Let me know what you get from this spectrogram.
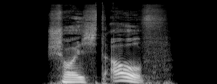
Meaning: inflection of aufscheuchen: 1. third-person singular present 2. second-person plural present 3. plural imperative
- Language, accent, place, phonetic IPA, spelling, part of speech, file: German, Germany, Berlin, [ˌʃɔɪ̯çt ˈaʊ̯f], scheucht auf, verb, De-scheucht auf.ogg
